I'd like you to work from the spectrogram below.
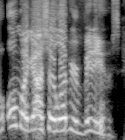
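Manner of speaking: high, loud starstruck gush; loud, high fan excitement. Retold or imitated. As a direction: squeal it like a fan meeting their idol. Excited fan spotting him.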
